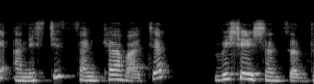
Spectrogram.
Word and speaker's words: विशेषण: विशेषण, न का उच्चारण करना है बच्चों, न का नहीं, ठीक है?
